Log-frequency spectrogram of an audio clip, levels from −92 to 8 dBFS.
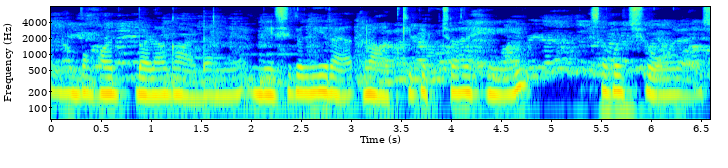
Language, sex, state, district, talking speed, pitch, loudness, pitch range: Hindi, female, Bihar, Lakhisarai, 155 wpm, 185 Hz, -32 LUFS, 175-195 Hz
